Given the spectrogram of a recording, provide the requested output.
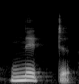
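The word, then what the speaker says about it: knit: सेट व इट विट यहां पर के और एन जब साथ में आ जाता है तो के साइलेंट रहता है के का उच्चारण नहीं होता तो न इट निट क्व इट क्विट हो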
